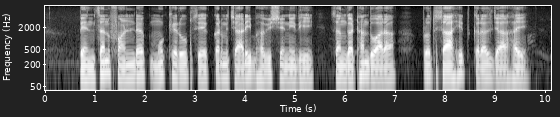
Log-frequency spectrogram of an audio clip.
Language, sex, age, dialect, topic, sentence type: Magahi, male, 18-24, Southern, banking, statement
